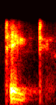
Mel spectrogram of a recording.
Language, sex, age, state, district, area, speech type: Hindi, male, 18-30, Uttar Pradesh, Azamgarh, rural, conversation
